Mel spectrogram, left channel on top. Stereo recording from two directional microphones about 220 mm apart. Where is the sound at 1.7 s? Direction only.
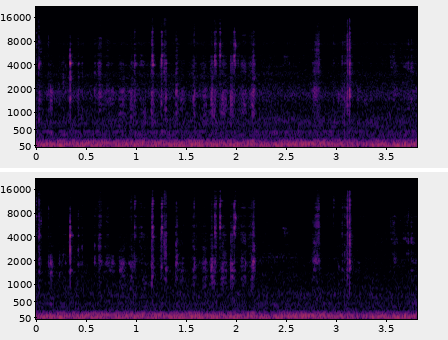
15° left (ahead or behind).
